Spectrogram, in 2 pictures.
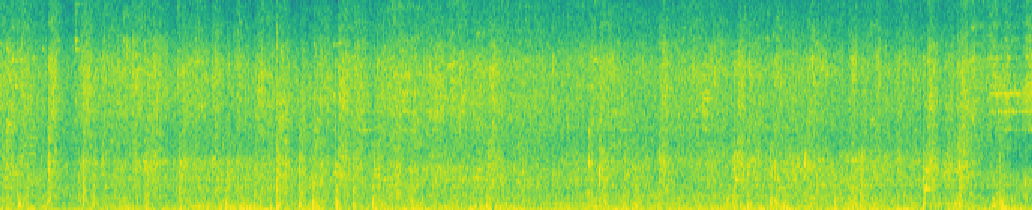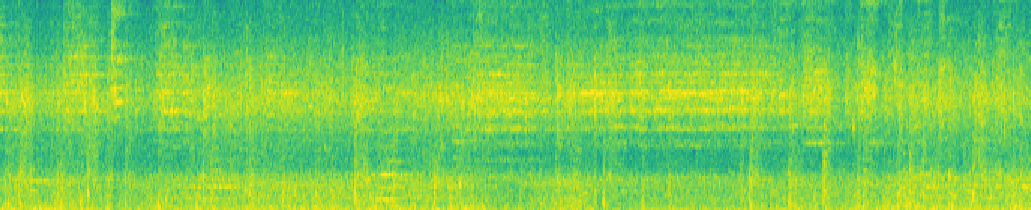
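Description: Passenger train coach running on the rails, heard from its open window: the wheels clatter over rail joints and points, and from about halfway through a high wheel squeal comes and goes as the coach crosses the station yard's pointwork.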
